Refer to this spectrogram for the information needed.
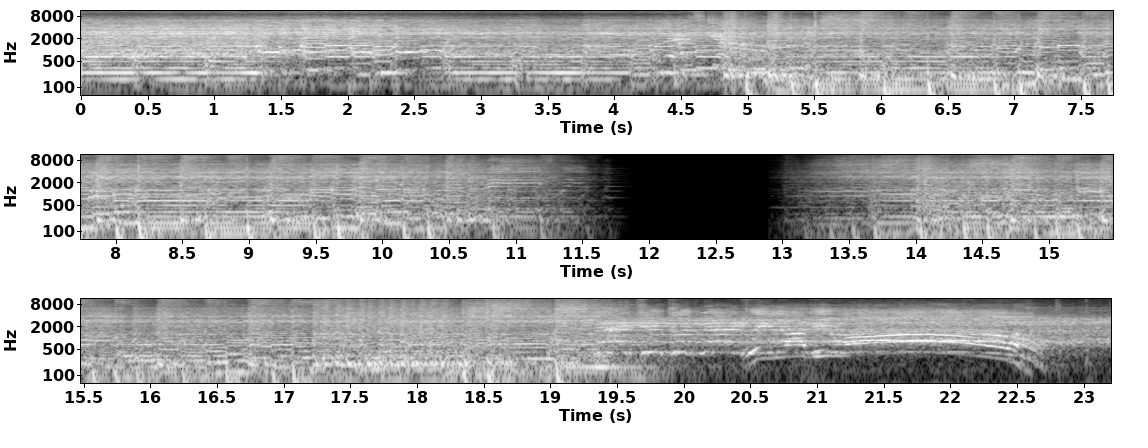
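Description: Loud, dense heavy metal played live with distorted guitars and pounding drums, a crowd whooping and yelling throughout; the music cuts out briefly midway, then surges back with shouted vocals.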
